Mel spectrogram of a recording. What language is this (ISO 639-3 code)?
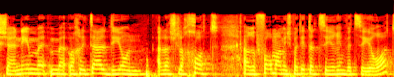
heb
